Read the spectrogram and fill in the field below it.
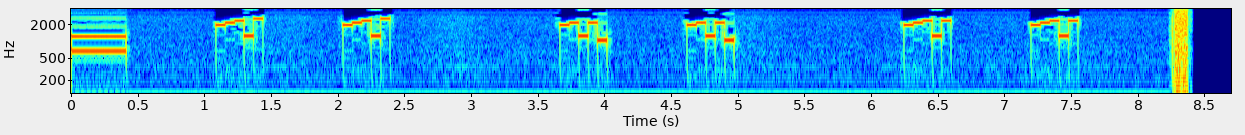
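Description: Five-tone selective call (ZVEI), heard as quick runs of five tones, tones of about 80 ms. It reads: 89033 89033 89391 89391 89030 89030
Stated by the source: ZVEI five-tone call received by SDR.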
